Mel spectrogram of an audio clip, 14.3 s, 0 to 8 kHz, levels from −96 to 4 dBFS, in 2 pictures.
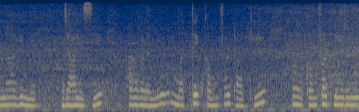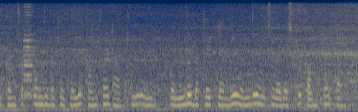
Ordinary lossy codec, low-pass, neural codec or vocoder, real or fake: none; 7.2 kHz; none; real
